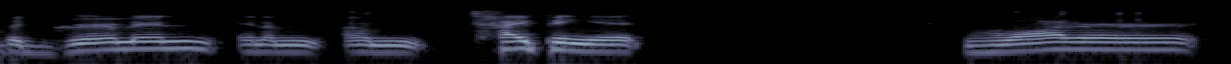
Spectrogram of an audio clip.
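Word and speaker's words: Germann: It's spelled like German, but it's pronounced German water vapor test.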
